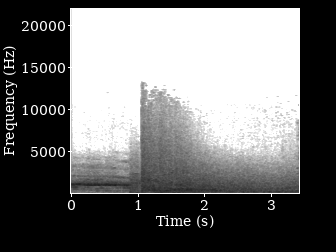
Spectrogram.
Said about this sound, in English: The mortar bombs kept on falling.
